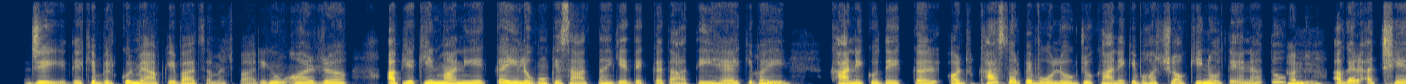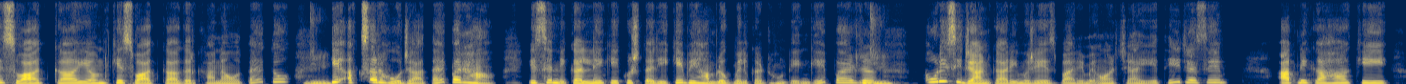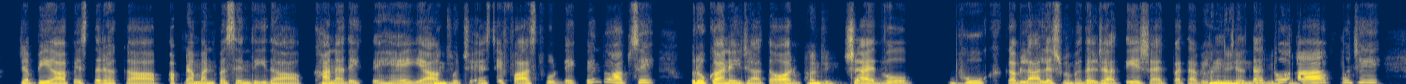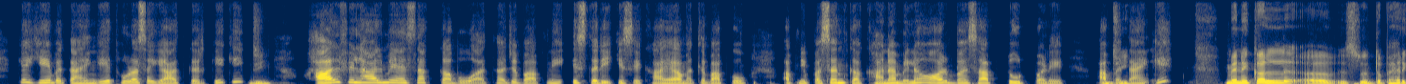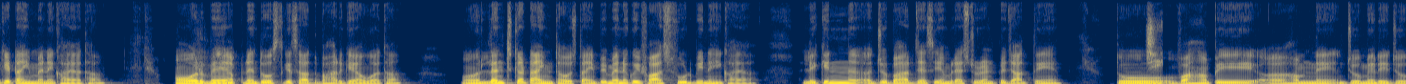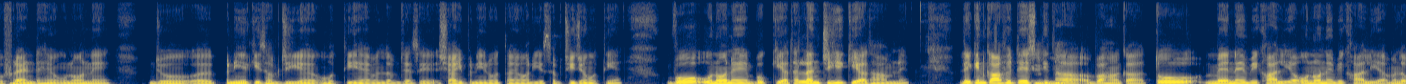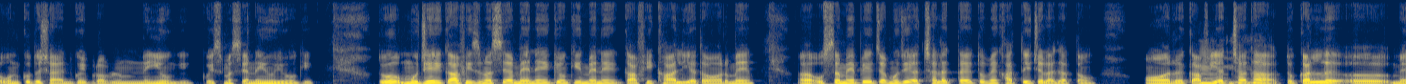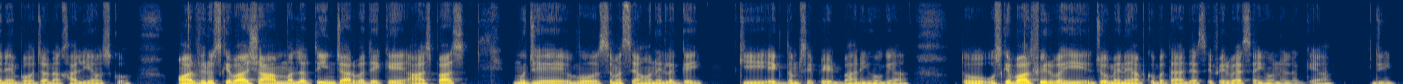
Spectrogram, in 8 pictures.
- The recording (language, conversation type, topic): Hindi, advice, भूख और लालच में अंतर कैसे पहचानूँ?
- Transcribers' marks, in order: in English: "फ़ास्ट फ़ूड"; laughing while speaking: "लालच में बदल जाती है"; laughing while speaking: "हाँ जी, हाँ जी"; in English: "टाइम"; in English: "लंच"; in English: "टाइम"; in English: "टाइम"; in English: "फ़ास्ट फ़ूड"; in English: "रेस्टोरेंट"; in English: "फ्रेंड"; in English: "बुक"; in English: "लंच"; in English: "टेस्टी"; in English: "प्रॉब्लम"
